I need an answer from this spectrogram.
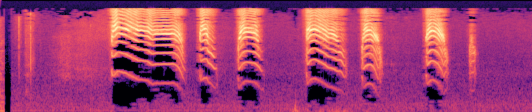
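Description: Desert rain frog giving about six shrill, high-pitched squeaks, each rising and falling in pitch. They start about two seconds in, and the first is the longest.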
